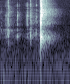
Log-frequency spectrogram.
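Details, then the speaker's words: A few faint plastic ticks, then one sharp click as the lever of a Seretide Diskus dry powder demonstrator inhaler is pressed down, loading the dose: inhaler lever click. "this clicks right so this means that the inhaler now is ready to be used"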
